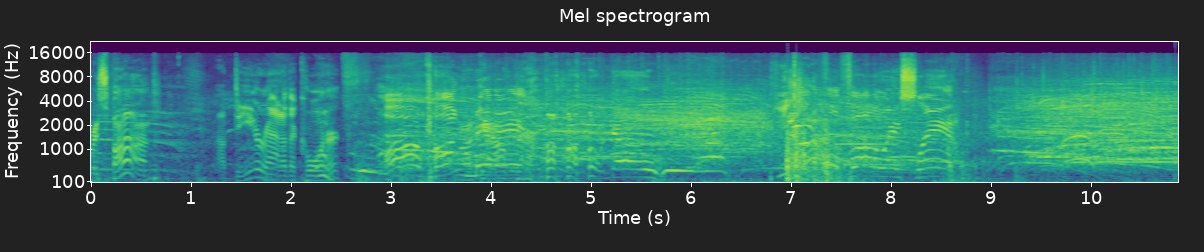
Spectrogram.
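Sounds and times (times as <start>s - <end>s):
speech: 0.1s - 8.9s
laughter: 2.9s - 6.2s
large crowd cheering: 2.9s - 10.8s.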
